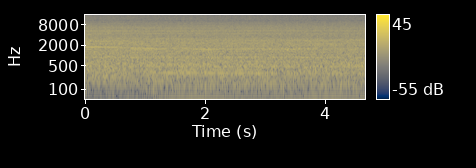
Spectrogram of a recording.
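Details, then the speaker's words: 2006 Ford Taurus 3.0L V6 after idler pulley replacement: steady, even engine-bay hiss and whir with no chirp or squeak. The old pulley's squeak and in-and-out wobble are gone, and the belt drive runs normally. "so the squeaking is gone and as you can see here if I can get my camera dis M there's the new idler P right there"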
